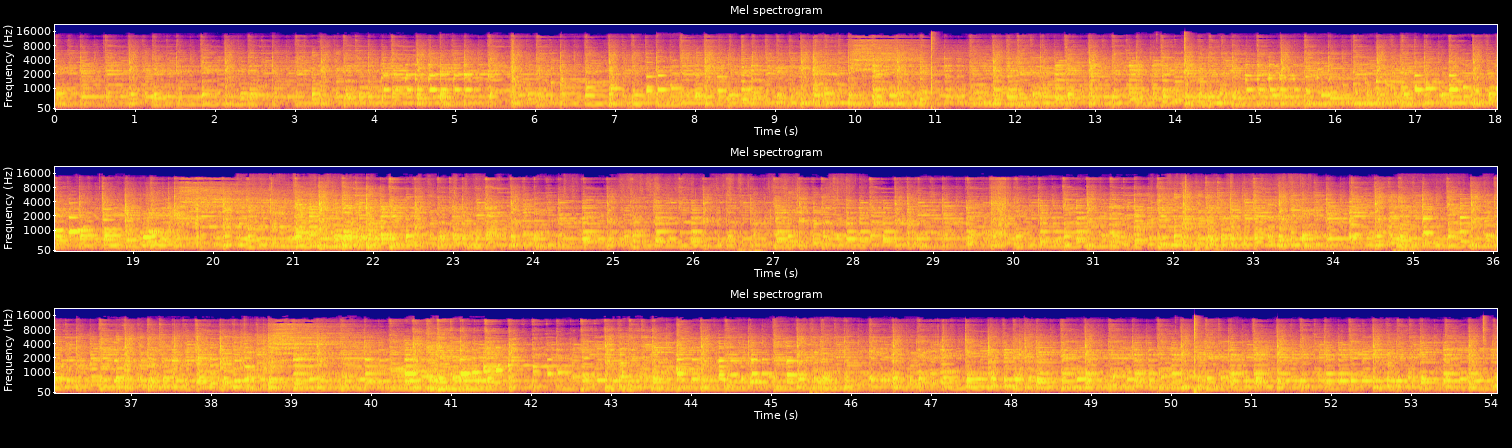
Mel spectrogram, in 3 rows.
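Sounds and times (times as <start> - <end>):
music through small radio speaker: 0.0 - 54.0.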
